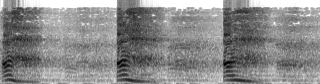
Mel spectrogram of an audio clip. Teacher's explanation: Bahwasanya ha ini bukan hanya mengalirkan nafas, tapi juga suara juga harus dipanjangkan, sebagaimana huruf-huruf yang lain. · Term: huruf ha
